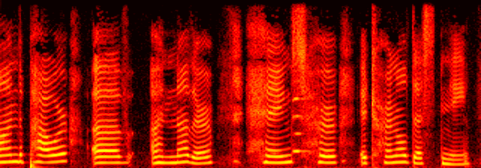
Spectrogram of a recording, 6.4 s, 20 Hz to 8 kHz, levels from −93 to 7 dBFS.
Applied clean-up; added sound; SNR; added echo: none; Bowed string instrument; 13 dB; none.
